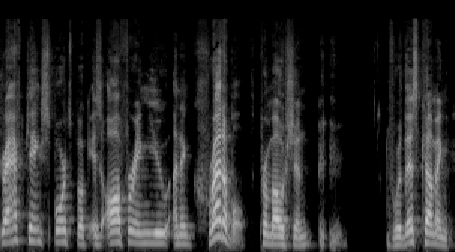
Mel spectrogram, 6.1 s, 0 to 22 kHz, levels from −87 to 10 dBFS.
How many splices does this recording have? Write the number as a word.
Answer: one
